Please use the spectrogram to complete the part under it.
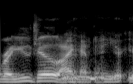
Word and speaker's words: Ryujo: Let's shift back to Ryuo now, because there's a lot going on in the air at the same day. – Ryujo? – There's a Ryuo, Ryujo. – You're pronouncing it right.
